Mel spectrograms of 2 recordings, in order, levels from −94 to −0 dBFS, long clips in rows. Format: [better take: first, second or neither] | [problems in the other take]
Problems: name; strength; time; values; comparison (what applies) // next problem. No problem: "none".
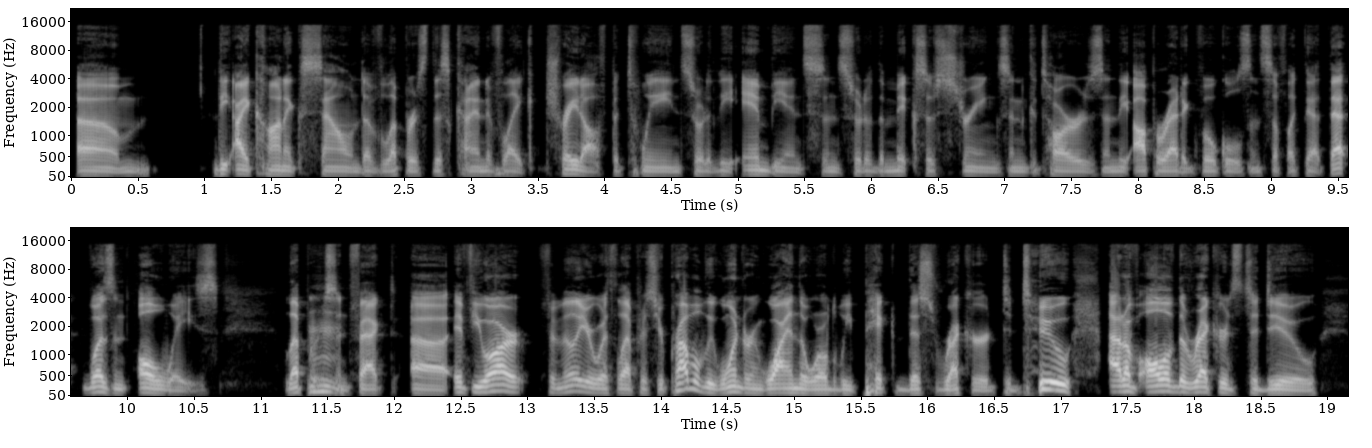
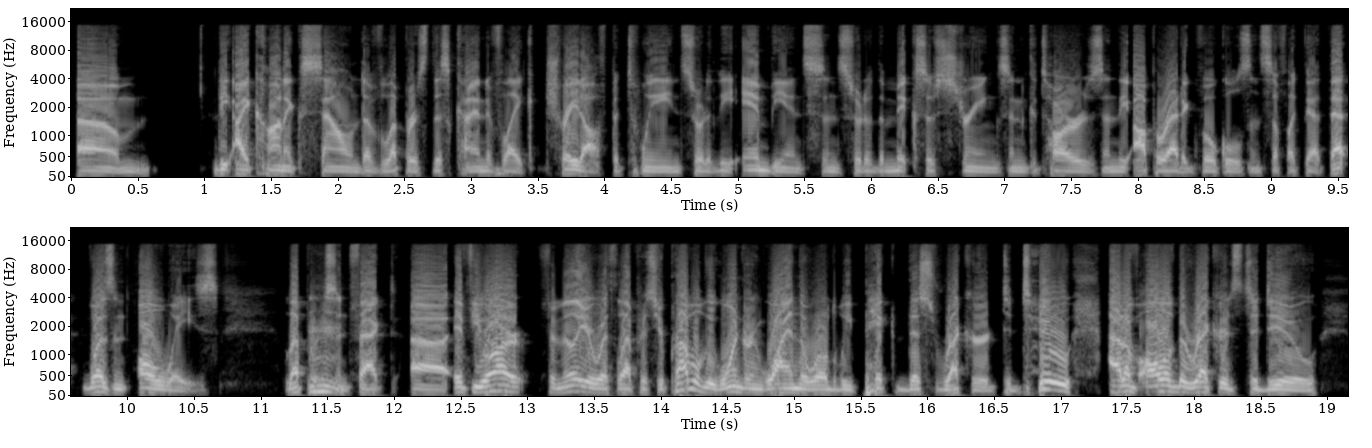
first | distortion; heavy; 9% of the sound clipped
